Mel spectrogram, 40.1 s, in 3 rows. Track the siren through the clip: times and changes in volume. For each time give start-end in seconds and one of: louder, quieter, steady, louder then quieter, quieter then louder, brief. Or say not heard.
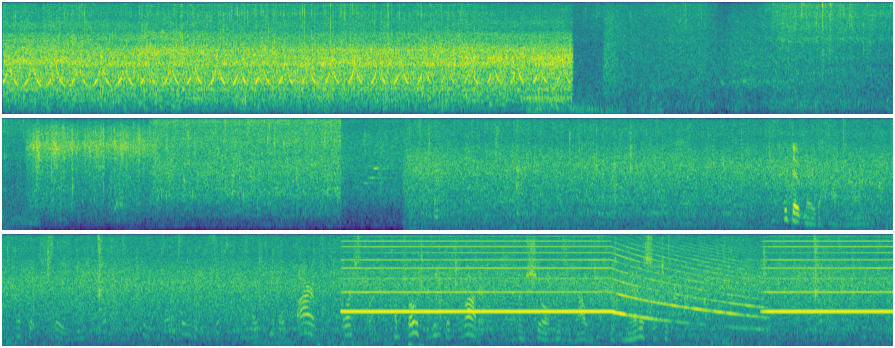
0.0-8.6 steady
31.8-40.0 quieter then louder.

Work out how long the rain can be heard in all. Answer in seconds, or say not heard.
40 s.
